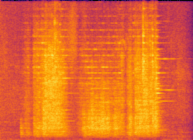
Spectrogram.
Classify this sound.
Sound effects > Objects / House appliances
